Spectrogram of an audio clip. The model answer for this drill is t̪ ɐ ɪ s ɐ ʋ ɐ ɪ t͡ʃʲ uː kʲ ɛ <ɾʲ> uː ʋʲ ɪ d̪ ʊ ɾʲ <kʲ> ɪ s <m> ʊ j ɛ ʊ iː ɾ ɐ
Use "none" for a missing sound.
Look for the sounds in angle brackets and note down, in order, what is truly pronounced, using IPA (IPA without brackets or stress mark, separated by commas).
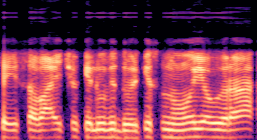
lʲ, kʲ, n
